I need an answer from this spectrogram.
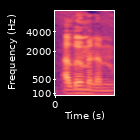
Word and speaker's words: aluminium: fod um in Canada it's spelled aluminium but it is pronounced aluminum go figure LOL but you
